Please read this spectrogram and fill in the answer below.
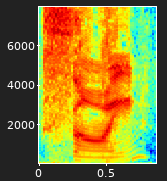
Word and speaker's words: sin: Instead of writing sine, cosine, and tangent fully, the abbreviations are SIN, we still pronounce that sine, COS, we say cos, and tan.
